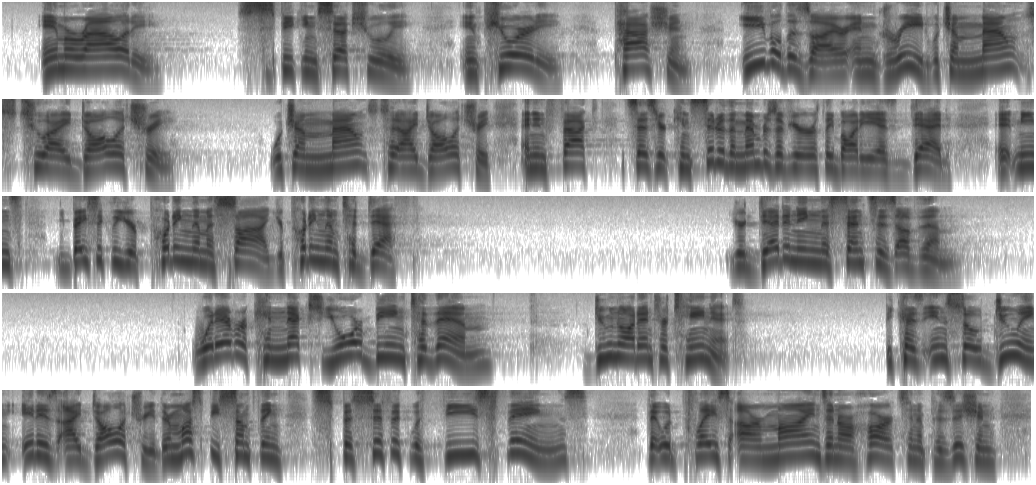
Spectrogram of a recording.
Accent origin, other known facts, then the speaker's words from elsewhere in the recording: Canada; that because we knew, as Canadians, that people like us. So we wore that citizenship proudly. We said, we're from Canada.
